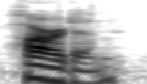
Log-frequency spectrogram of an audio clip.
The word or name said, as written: hardin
